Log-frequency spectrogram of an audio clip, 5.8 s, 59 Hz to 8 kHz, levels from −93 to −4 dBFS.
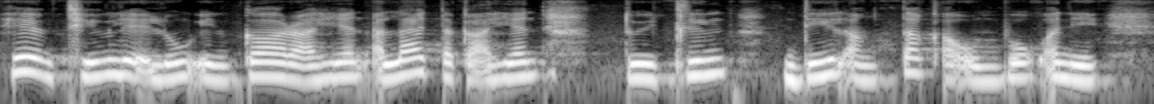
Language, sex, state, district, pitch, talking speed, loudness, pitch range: Mizo, female, Mizoram, Aizawl, 210 Hz, 230 wpm, -12 LUFS, 190-225 Hz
